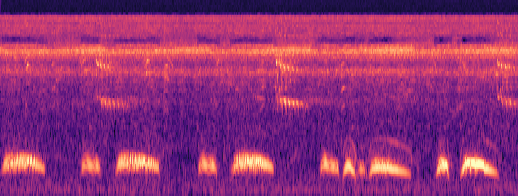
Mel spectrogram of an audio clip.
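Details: Decoy spotted dove on the ground calling to attract wild doves; short clipped coos alternate with longer drawn-out ones, the pattern turning uneven near the end with overlapping, slightly falling notes and a few distant thin chirps.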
